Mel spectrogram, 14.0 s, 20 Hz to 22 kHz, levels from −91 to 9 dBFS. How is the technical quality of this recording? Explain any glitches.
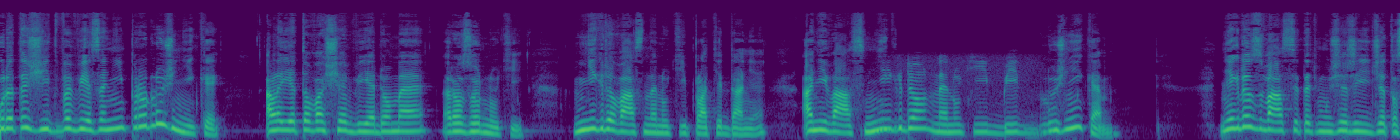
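The recording has one glitch. At 8.71 s, just after "platit daně ani vás", digital radio blends to analogue: the receiver lost its digital signal and cross-faded over 279 ms to the station's AM broadcast, returning at 10.57 s. Hiss rises to roughly 35 dB below the speech, the treble drops, and the level falls by about 2 dB. On a spectrogram, the upper frequencies thin out for that span, with a faint noise floor underneath. The waveform dips slightly.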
